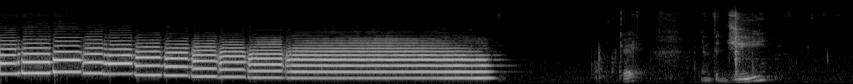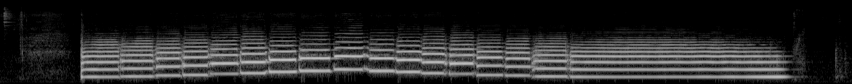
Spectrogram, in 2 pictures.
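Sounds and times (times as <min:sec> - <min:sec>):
solo trumpet playing scale: 0:00.0 - 0:05.2, 0:09.3 - 0:16.7.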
